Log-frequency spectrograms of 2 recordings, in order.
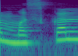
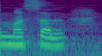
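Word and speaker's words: muscle: और सी साइलेंट भी रहता है। जैसे यहां पर मस्कल नहीं पढ़ेंगे। मसल यहां पर सीज़र्स में जो है सी साइलेंट है। इन दोनों स्पेलिंग्स में सी साइलेंट है।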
